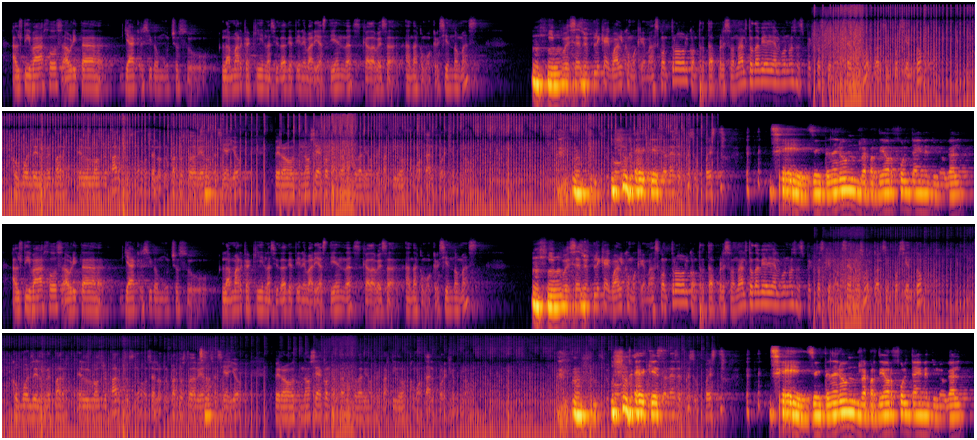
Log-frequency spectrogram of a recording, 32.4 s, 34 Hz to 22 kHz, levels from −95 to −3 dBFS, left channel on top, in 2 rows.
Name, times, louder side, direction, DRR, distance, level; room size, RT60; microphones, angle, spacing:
voice 1, 0.2-3.4 3.7-7.9 9.1-15.4 16.4-24.1 25.4-25.8 26.4-28.7, equal, ahead, 7 dB, 1.6 m, -40 dB
voice 2, 8.8-9.7 19.6-19.7 25.7-27.2 29.0-32.2, right 2 dB, 50° right, 12 dB, 0.9 m, -21 dB
sound 1, 13.5-28.2, left 5 dB, 75° left, 0.9 m, -40 dB
27.5 x 22.0 x 8.7 m, 1.3 s
head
